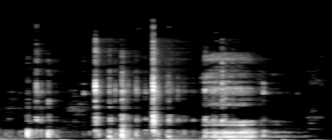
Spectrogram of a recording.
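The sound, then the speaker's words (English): Typing on a computer keyboard, with quick, irregular clusters of soft key clicks in several short bursts, fairly faint. “Oh, if I knew how to type. Come on. Come on.”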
